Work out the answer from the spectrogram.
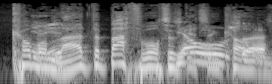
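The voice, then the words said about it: Fake Northern English accent. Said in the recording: “Why are we talking in fake Northern accent?”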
